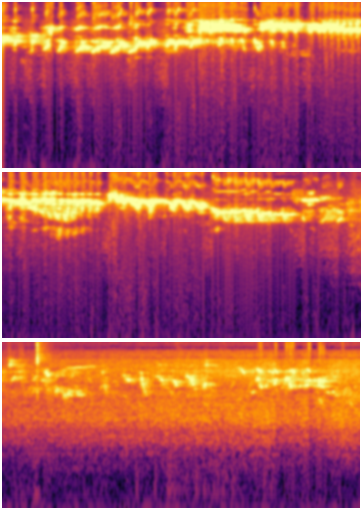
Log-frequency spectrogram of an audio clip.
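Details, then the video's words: Australian pipit, described as a pest bird with a melodious chirping voice. A long, rapid, high-pitched warbling song of trills and swooping slurs runs about seven seconds, then fades into soft hissing noise with scattered faint twitters. "Emprit Australia, burung hama dengan suara kicauan yang merdu"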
